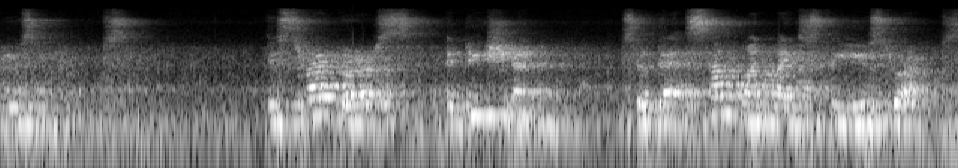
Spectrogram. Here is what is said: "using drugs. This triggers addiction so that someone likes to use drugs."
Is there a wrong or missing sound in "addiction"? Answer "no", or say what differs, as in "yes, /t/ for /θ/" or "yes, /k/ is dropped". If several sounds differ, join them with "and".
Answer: no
